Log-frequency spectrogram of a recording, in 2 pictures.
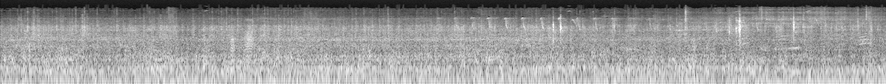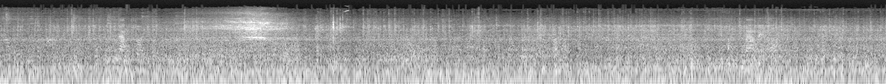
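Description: Steady wind rumble on the microphone with road and engine noise from a moving vehicle. A brief higher-pitched sound comes about two-thirds of the way through.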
